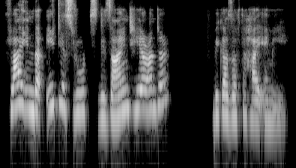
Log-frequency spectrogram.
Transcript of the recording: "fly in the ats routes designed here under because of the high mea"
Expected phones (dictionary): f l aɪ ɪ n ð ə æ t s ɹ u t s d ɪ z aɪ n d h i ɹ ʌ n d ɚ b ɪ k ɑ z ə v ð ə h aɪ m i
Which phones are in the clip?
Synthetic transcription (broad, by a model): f l aɪ ɪ n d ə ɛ t s ɹ u t s d ɪ z aɪ n d h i ɹ ʌ n d ɚ b ɪ k ɑ z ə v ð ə h aɪ m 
